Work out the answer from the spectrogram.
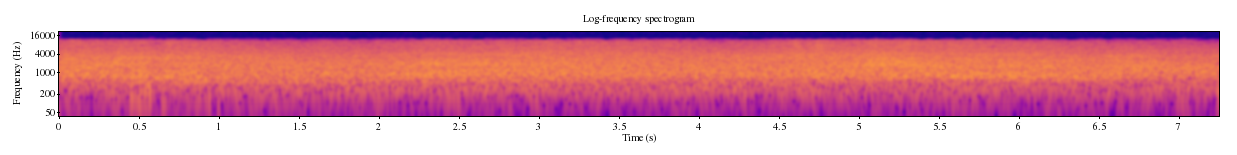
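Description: Steady rushing noise of a train approaching in the distance along the line, with no distinct engine or horn sound.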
